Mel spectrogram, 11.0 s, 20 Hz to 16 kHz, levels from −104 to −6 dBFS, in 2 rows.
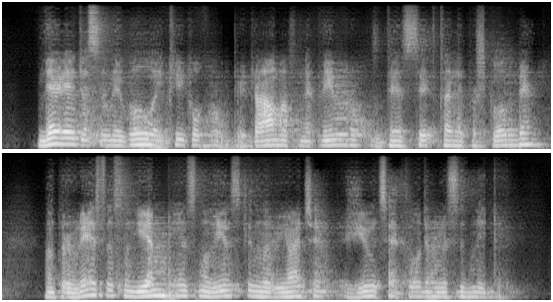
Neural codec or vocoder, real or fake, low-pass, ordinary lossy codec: codec, 44.1 kHz, 0.9 kbps, DAC; fake; 14.4 kHz; none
